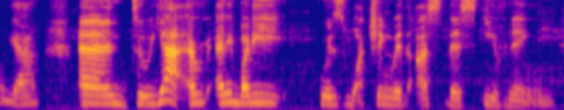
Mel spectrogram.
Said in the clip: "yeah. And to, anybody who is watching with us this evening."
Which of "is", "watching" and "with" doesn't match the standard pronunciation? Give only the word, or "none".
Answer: none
